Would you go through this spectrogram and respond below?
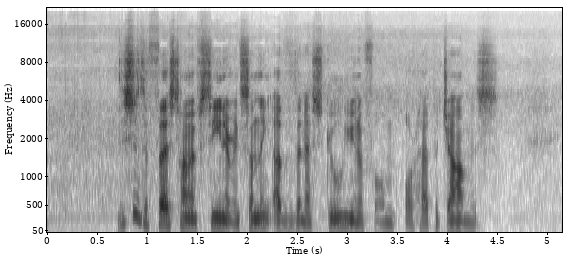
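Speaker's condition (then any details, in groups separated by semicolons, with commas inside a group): No condition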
